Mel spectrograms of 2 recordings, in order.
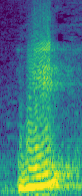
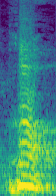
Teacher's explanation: Kalau kita bandingkan Bapak Ibu sekalian, kha dan gha itu antara lembut dan kasar aja bedanya. Ghain itu lebih lunak dia, kha lebih gorgoroh dia.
